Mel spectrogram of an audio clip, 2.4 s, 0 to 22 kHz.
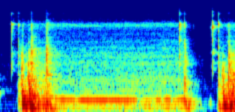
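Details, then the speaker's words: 2004 VW T5 Combi passenger-side electric window, slow and noisy, after reassembly: dull thunk, slow strained motor hum about a second, another clunk. Regulator cable binding and struggling. "there's a big clunk in between I don't know if you can hear it you can hear the cable struggling"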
